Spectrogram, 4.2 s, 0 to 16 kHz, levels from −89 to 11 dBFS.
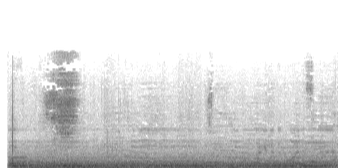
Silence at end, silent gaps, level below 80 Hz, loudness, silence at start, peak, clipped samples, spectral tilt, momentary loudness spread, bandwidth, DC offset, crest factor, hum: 0 s; none; -40 dBFS; -24 LUFS; 0.1 s; -4 dBFS; under 0.1%; -6 dB/octave; 4 LU; 11.5 kHz; under 0.1%; 20 dB; none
